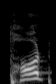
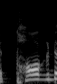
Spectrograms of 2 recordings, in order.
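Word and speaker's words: thought: पे जी एच जो है ना यहां पे साइलेंट है थॉट पढ़ेंगे थॉक्ड मत पढ़िएगा थॉट पढ़ेंगे फॉर फॉर अ फ्यू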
